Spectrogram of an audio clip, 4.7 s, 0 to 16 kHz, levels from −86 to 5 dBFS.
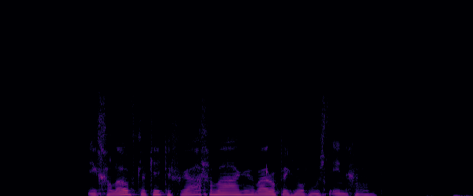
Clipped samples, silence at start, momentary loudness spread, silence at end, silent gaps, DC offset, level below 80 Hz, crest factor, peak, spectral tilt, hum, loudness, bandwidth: under 0.1%; 0.9 s; 8 LU; 0.05 s; 3.98-4.21 s; under 0.1%; -80 dBFS; 18 dB; -38 dBFS; -7 dB/octave; none; -54 LUFS; 9.4 kHz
